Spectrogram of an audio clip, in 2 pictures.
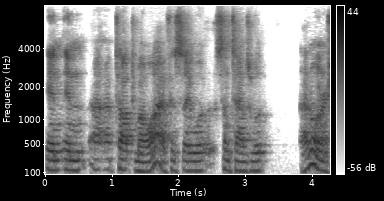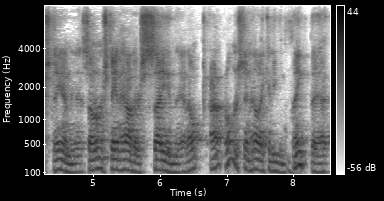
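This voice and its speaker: At a fairly quick pace, a man with a Southern US accent talks at a medium pitch with ordinary pitch variation. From Tennessee. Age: 60s. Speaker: police chaplain. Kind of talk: casual chat.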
